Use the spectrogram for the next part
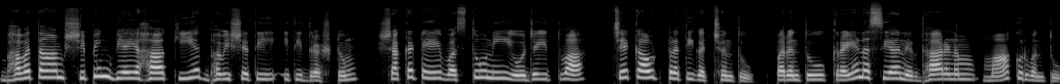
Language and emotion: Sanskrit, neutral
